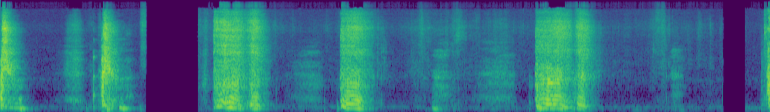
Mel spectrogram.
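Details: Sneezing from an adult male with a cold that began the day before, very congested with an itchy nose, unable to sleep at night (scenario): a series of voiced, uncontrollable sneezes with short inhaled catches, several bursts in about fifteen seconds.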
